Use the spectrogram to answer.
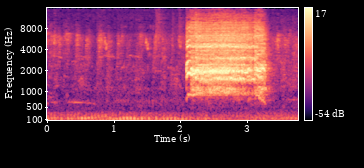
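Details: A young hybrid Indian junglefowl crows in the morning, one harsh, loud crow of about a second with a steady tonal core. It follows a stretch of low rumbling background noise.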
